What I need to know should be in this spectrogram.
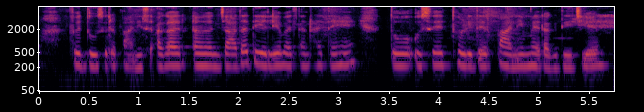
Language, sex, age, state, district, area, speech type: Hindi, female, 18-30, Madhya Pradesh, Seoni, urban, spontaneous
